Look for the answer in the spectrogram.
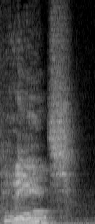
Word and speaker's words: Hades: It's pronounced Hades. – It's really not, though.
